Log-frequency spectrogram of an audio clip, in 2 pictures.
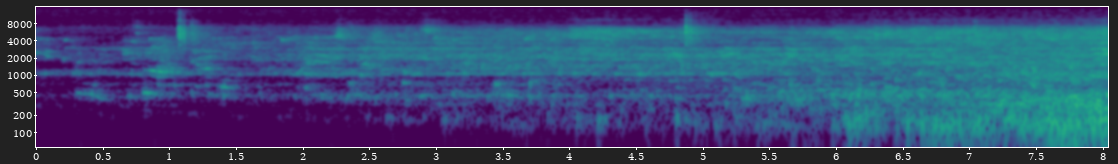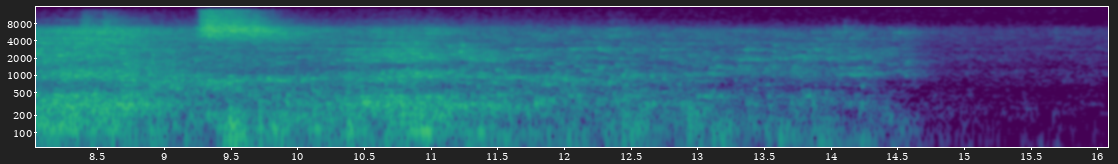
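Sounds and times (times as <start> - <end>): diesel railcar engine: 2.6 - 14.8
train wheels on rails: 3.9 - 14.6
brief hiss: 9.3 - 10.1.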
